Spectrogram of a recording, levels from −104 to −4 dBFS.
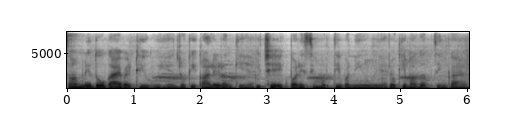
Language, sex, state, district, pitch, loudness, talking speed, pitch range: Hindi, female, Bihar, Muzaffarpur, 180 Hz, -16 LUFS, 240 wpm, 170-190 Hz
